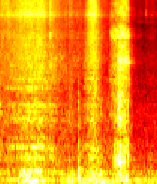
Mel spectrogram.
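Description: A person's soft breathing close to the microphone: a longer breathy exhale at the start, then a couple of short breathy sounds about a second and a half in.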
